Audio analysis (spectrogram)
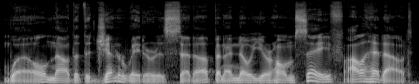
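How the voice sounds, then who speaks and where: A man's voice: deep voice, lively intonation, normal speed. A man playing a fun, flamboyant, affectionate middle-aged uncle in a comic dub, jaunty and playful.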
